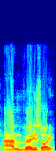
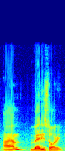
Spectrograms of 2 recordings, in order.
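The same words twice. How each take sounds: First: Said in the usual way. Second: Slow model phrase. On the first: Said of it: "अगर इसी को आप English में बोलना चाहें". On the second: Shown as a demonstration. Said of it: "तो English में आप कहेंगे".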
